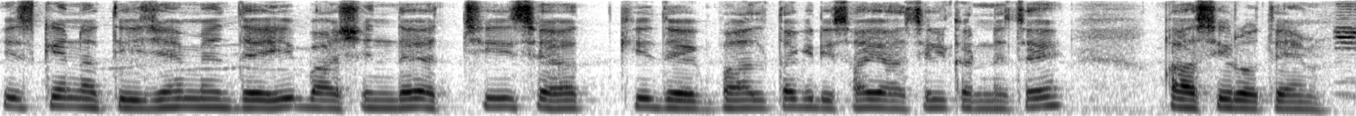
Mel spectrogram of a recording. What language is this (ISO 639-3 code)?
urd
